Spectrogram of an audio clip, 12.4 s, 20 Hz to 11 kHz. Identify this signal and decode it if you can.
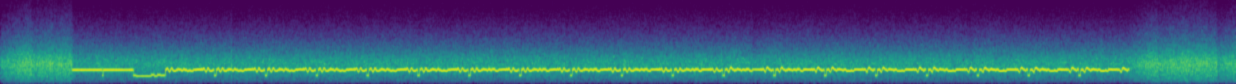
SSTV (slow-scan television), PD 120, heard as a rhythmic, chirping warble, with radio static.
